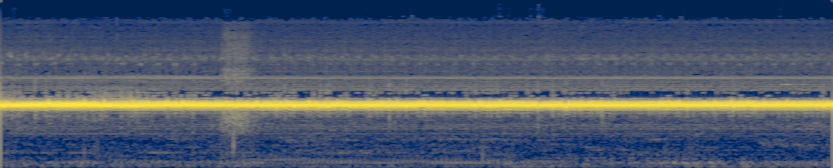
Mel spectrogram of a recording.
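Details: Mole cricket call, as used to lure crickets for trapping: one unbroken, steady high buzzing trill held at an even pitch for the whole stretch, with a faint low background rumble.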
